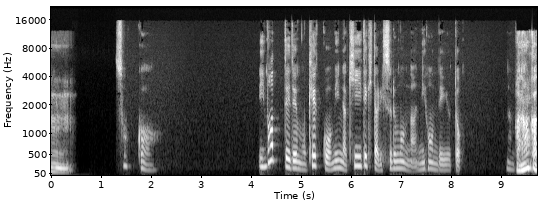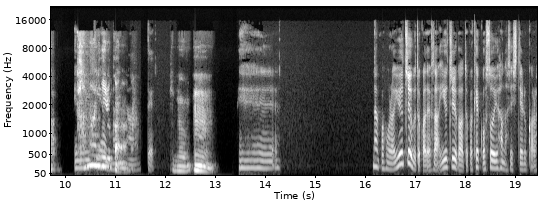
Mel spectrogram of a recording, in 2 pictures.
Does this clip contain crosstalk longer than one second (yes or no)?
yes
